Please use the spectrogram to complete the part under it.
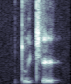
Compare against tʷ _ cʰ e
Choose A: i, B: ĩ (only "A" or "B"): A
